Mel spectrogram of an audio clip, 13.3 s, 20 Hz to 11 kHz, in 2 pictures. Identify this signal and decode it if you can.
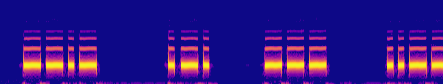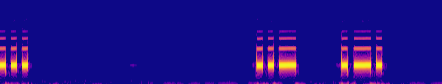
Morse code, heard as a keyed tone, about 14 wpm, spaced as for 7 wpm, 770 Hz. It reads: QRO? UR
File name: Onlinelehrgang / morsen / DJ4UF Morsen12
